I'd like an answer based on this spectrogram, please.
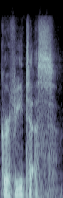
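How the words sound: The word is said in a French accent.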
